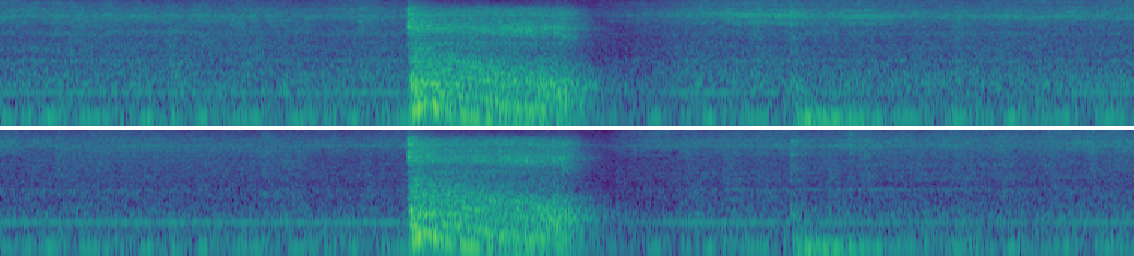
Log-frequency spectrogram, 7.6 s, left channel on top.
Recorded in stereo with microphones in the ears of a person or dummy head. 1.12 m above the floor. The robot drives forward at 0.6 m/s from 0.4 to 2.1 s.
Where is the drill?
5° right (ahead or behind), 1.3 m.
